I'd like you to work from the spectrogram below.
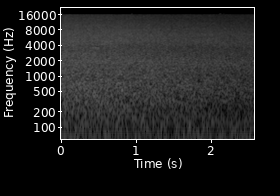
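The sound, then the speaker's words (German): Small sea waves gently lapping at a calm island shore surrounded by mountains, in warm sunshine with a light warm breeze, heard as a soft, steady watery wash with little rise and fall, fairly quiet and continuous throughout, with no voices. “Hörst dieses Plätschern der Wellen und fühlst die wärmende Sonne auf deiner Haut.”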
